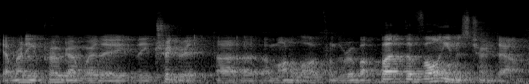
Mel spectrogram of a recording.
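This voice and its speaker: A man's voice: low voice, brisk, a bit bright, a little hiss or hum. A man speaking on an academic panel, thinking aloud with many restarts and fillers. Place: university arts centre hall. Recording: roomy hall with long reverb.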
